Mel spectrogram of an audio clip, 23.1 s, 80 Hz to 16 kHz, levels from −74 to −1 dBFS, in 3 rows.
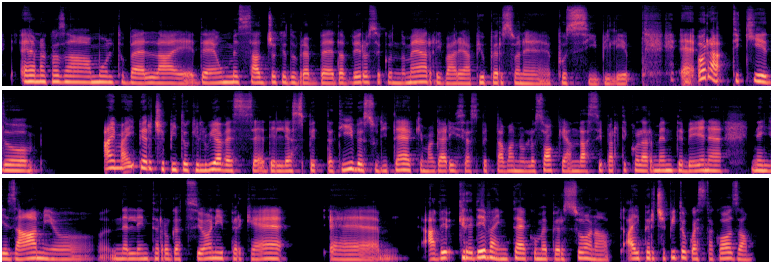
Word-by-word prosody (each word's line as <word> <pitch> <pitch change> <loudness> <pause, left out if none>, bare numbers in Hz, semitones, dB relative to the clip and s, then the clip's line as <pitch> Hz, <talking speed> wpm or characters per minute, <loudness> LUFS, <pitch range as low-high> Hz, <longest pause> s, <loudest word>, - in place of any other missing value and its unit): È 230 - +2
una 230 0 +4
cosa 220 -2 +1
molto 215 0 0
bella 185 -1 +1
ed 175 - -4
è 190 -1 +1
un 200 +2 0
messaggio 210 -1 0
che 205 - -4
dovrebbe 180 -2 -1
davvero, 190 +3 -1
secondo 195 -3 -6
me, 205 +3 +2
arrivare 180 -5 -1
a 175 - -3
più 200 +2 -2
persone 180 -3 -3
possibili. 165 -3 -3 0.5
Eh, - - +1
ora - - +6
ti 250 - -4
chiedo, 205 -6 +2 0.7
hai 285 - +6
mai 290 - +1
percepito 245 - +1
che 215 -1 -3
lui 210 +4 +4
avesse 200 -3 +1
delle 190 0 -1
aspettative 195 +4 0
su 210 -1 -3
di 190 0 -6
te, 215 +2 +4
che 205 - -6
magari 185 +2 -1
si 190 - -9
aspettava, 190 0 -5
non 185 -1 -3
lo 185 - -3
so, 205 +3 +1
che 200 -2 -5
andassi 185 +1 -2
particolarmente 200 0 -1
bene 195 +1 +1 0.3
negli 200 -2 0
esami 190 +1 +4
o 90 - -7
o - - -11
nelle 190 0 -1
interrogazioni 195 +2 -2
perché, 195 0 +1 0.3
ehm, 170 - -2 0.4
ave 215 +3 +4
credeva 230 +1 +5
in 185 -2 -1
te 200 0 +4
come 190 -2 -1
persona? 180 0 -1
Hai 200 +1 +4
percepito 215 +2 +1
questa 190 -2 -3
cosa? 185 -3 -1
195 Hz, 165 wpm, -21 LUFS, 185-210 Hz, 0.7 s, ora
